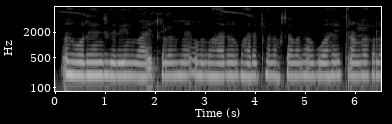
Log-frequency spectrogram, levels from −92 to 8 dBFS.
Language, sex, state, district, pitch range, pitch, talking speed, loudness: Hindi, female, Bihar, Begusarai, 190-195 Hz, 195 Hz, 145 wpm, -34 LUFS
